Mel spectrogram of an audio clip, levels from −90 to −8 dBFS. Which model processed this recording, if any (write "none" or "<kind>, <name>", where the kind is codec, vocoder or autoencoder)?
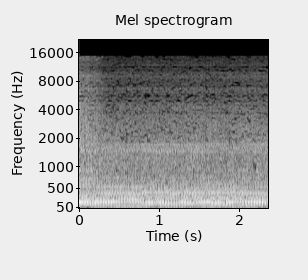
none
